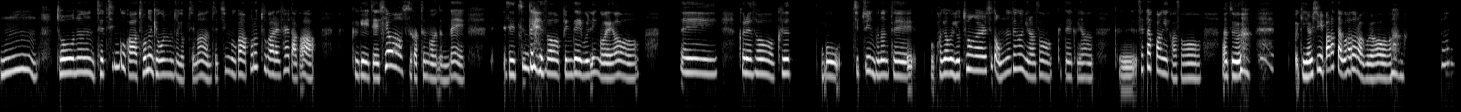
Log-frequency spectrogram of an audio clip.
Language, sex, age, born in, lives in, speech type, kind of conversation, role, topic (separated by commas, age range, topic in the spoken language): Korean, female, 20-24, South Korea, United States, conversation, unstructured, none, 숙소에서 벌레가 나오면 어떻게 반응하시나요?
